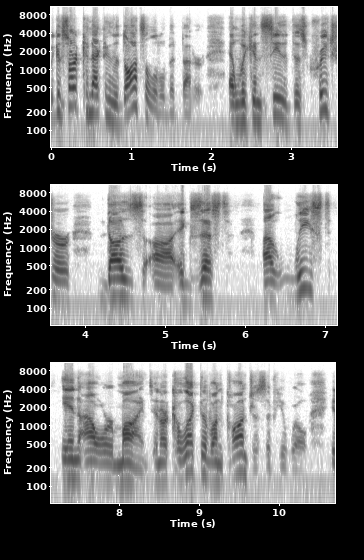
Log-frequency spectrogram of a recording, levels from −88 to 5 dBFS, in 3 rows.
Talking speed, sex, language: 185 wpm, male, English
